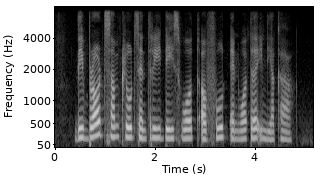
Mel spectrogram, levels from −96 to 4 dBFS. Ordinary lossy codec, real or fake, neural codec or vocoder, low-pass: none; fake; codec, 16 kHz, 0.8 kbps, ZipCodec; 7.2 kHz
